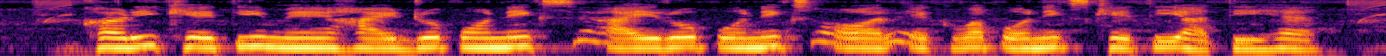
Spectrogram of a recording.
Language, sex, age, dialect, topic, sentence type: Hindi, female, 41-45, Hindustani Malvi Khadi Boli, agriculture, statement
